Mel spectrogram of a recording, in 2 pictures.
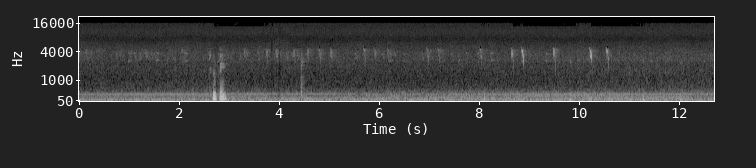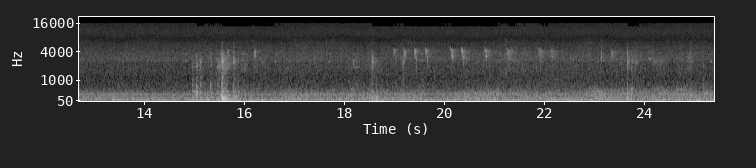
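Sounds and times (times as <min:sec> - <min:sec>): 
bird calling in flight: 0:00.0 - 0:12.8, 0:14.1 - 0:17.0, 0:18.9 - 0:22.4
low noise: 0:00.0 - 0:25.4
speech: 0:02.6 - 0:03.1.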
